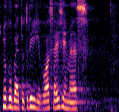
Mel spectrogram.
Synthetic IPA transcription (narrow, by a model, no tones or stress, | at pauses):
luɡupet̪ːˑud̪riːɡ̥ikoɑsee̞s̬ʲime̞ːs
